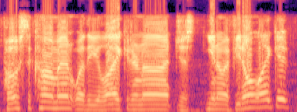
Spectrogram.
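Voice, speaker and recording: A man's voice: on the high side, fast talker, bright, forceful tone, lo-fi sound. A man talking casually and unscripted to viewers as an amateur writer, rambling, candid and self-deprecating, with casual swearing. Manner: casually profane. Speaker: amateur novelist and video host.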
